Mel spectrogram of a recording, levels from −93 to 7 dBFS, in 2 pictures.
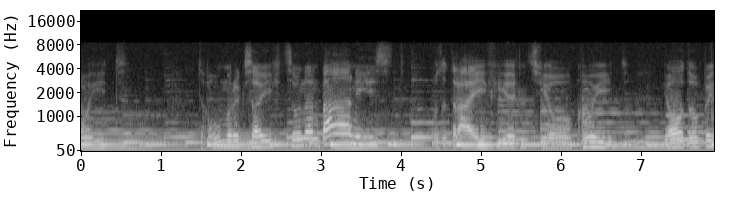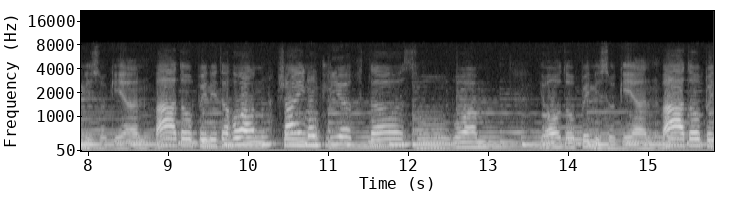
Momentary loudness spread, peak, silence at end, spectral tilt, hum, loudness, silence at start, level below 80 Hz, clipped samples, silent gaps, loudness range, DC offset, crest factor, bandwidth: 9 LU; -2 dBFS; 0 s; -9.5 dB/octave; none; -18 LUFS; 0 s; -50 dBFS; under 0.1%; none; 3 LU; 2%; 16 dB; 7.2 kHz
